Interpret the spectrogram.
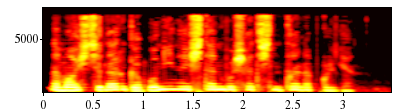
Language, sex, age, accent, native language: Uzbek, female, 18-24, Samarqand, Uzbek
